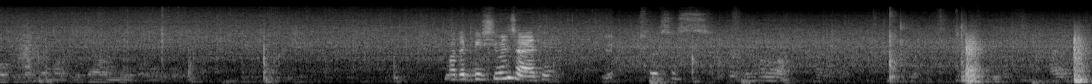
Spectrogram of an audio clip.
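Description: Vegetables sizzling in a hot wok during a stir-fry, with scraping and clatter about halfway through and two sharp knocks near the end.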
